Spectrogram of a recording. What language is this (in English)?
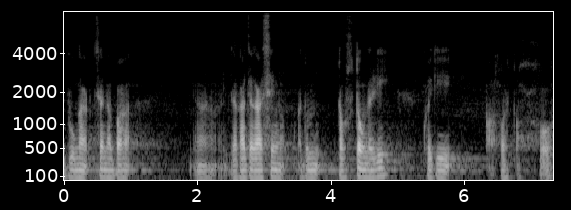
Manipuri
